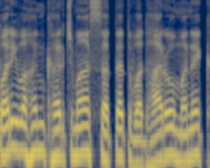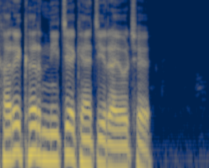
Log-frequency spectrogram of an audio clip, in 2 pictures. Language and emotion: Gujarati, sad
